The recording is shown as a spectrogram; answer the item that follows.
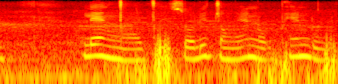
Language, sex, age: Xhosa, female, 23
